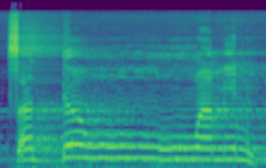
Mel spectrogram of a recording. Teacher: fathah tanwin bertemu waw idgham bi gunnah, masuk ke huruf waw dan ditahan 3 harokat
